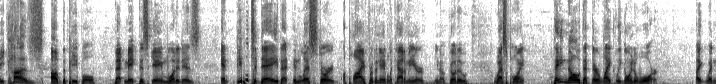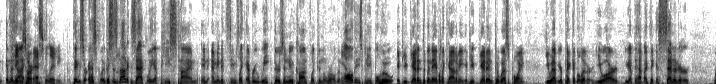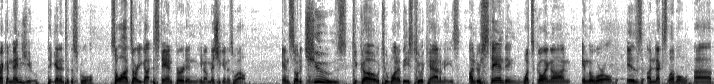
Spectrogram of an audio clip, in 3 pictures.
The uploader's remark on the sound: Live at The Harp at Gillette Stadium before Army-Navy.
